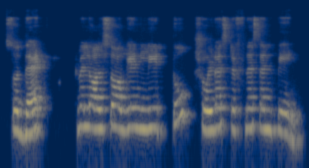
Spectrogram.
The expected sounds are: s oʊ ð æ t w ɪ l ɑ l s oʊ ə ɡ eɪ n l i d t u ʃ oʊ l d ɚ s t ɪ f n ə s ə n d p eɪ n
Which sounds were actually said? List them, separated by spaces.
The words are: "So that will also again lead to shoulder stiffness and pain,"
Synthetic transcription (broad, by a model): s oʊ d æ t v ɪ l ɑ l s oʊ ə ɡ eɪ n l i d t u ʃ oʊ l d ɚ s t ɪ f n ə s ə n d p eɪ n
